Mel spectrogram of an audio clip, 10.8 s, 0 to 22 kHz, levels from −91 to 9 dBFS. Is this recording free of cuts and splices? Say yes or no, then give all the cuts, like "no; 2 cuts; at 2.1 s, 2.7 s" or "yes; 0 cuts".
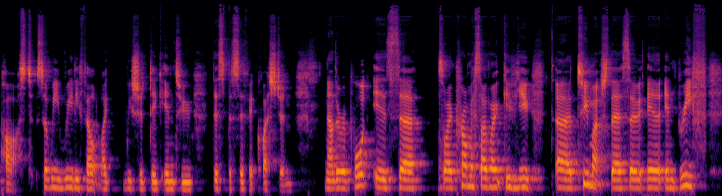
no; 1 cut; at 6.6 s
